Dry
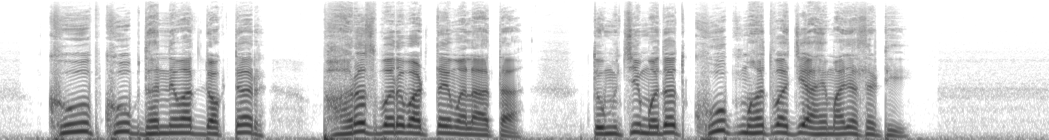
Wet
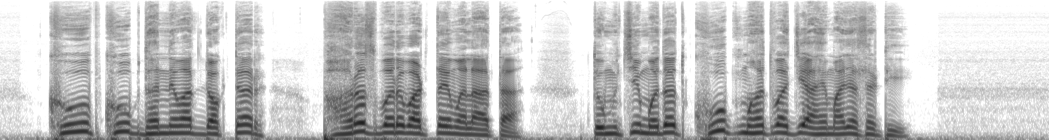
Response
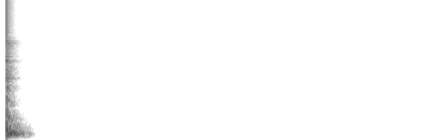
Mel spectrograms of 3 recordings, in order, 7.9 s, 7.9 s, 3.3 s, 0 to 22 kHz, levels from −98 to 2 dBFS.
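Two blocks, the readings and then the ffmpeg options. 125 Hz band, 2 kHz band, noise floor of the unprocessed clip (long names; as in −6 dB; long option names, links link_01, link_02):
+3.0 dB, +3.5 dB, −62 dBFS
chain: -af "highshelf=frequency=7100:gain=7.5,volume=3dB"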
